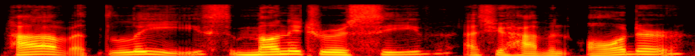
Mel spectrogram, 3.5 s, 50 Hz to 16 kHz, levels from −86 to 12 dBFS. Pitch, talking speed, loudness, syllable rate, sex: 160 Hz, 205 wpm, -20 LUFS, 5.0 syllables/s, male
